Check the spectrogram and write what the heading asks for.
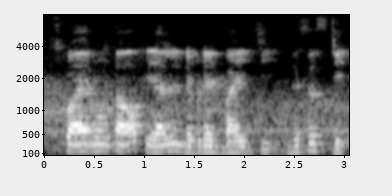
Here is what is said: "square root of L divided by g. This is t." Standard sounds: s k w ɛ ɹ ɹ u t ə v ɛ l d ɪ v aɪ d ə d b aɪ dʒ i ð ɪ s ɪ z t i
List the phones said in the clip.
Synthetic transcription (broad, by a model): s k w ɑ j ɹ u t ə f ɛ l d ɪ b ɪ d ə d b aɪ dʒ i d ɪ s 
